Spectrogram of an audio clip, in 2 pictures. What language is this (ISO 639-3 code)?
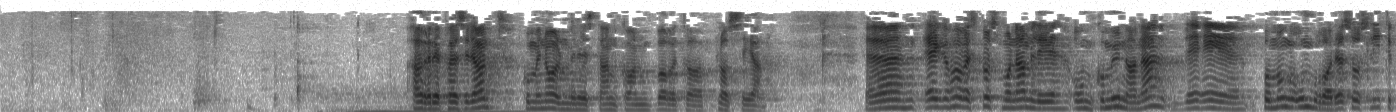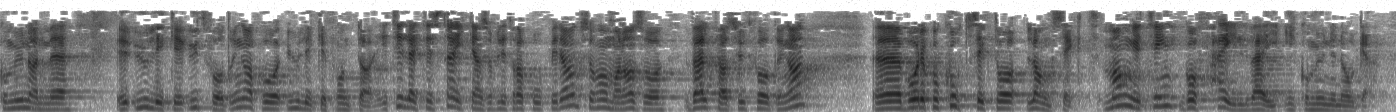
nno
